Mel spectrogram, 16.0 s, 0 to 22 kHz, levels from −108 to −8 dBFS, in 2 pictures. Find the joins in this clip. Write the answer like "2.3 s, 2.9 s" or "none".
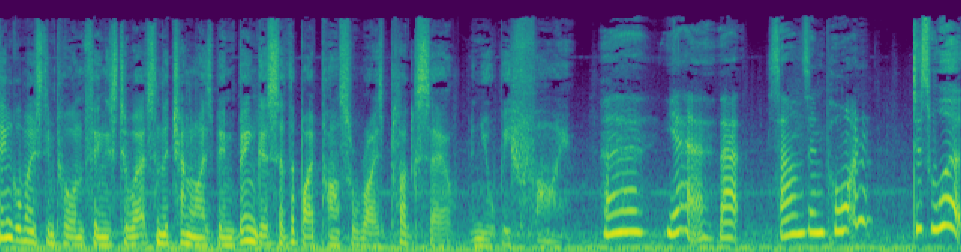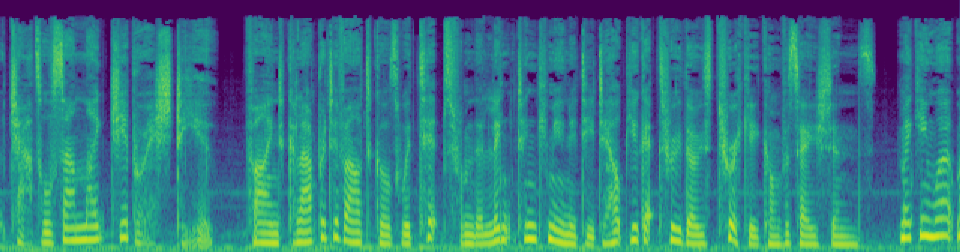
none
